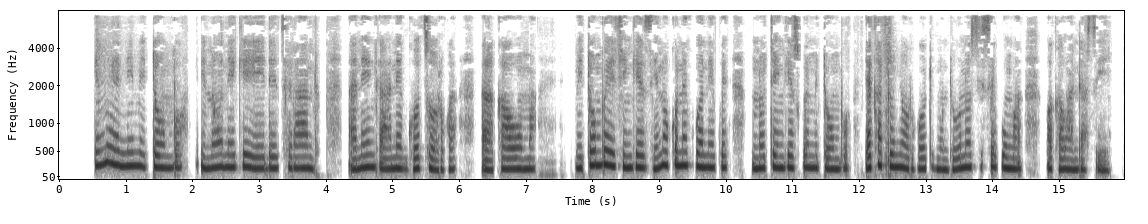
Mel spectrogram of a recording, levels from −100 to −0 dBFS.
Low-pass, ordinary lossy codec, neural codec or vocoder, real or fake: 7.2 kHz; MP3, 32 kbps; vocoder, 44.1 kHz, 128 mel bands, Pupu-Vocoder; fake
